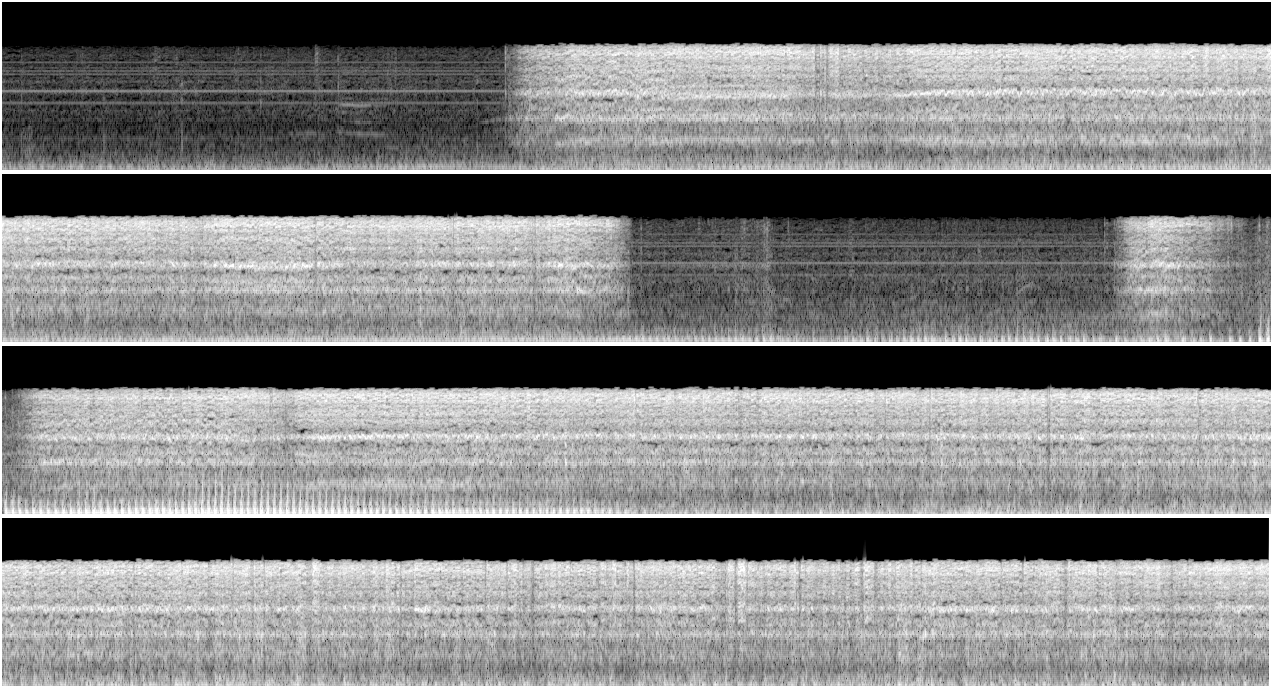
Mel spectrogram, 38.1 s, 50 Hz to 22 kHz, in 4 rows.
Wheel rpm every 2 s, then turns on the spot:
0, 10, 170, 210, 220, 230, 200, 20, 20, 80, 200, 220, 230, 230, 230, 240, 230, 230, 220.
14-16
